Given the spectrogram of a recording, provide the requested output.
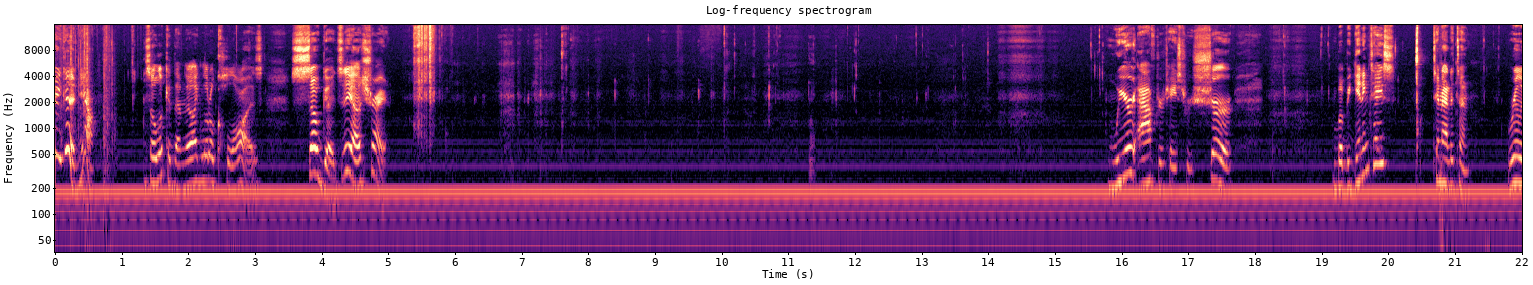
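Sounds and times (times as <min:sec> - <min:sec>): low steady hum: 0:00.0 - 0:22.0
person chewing crunchy snack: 0:05.4 - 0:14.2.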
